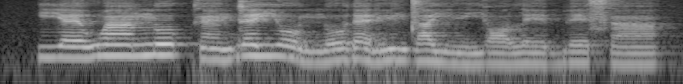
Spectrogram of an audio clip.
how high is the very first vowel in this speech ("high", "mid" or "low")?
mid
